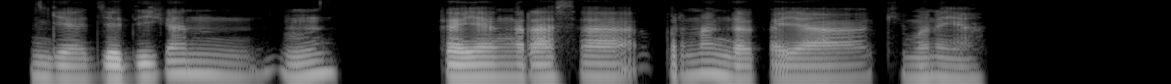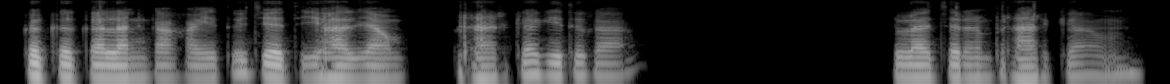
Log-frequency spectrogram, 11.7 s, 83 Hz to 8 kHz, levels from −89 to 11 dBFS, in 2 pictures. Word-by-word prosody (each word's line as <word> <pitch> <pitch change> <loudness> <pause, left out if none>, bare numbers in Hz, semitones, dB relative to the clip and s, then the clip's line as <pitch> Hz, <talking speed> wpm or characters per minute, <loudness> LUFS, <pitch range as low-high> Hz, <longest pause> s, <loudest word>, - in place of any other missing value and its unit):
Ya 115 -3 -2
jadikan 125 +6 +2 0.4
mhm, 135 +5 -1 0.5
kayak 120 0 +6
ngerasa 120 +1 +1 0.4
pernah 130 +3 -3
nggak 110 -3 +1
kayak 115 +2 -1
gimana 120 0 -5
ya 110 - -6 1.1
kegagalan 115 -2 +4
Kakak 115 0 -2
itu - - -9
jadi 120 0 +5
hal 115 -1 +5
yang 115 -1 +1 0.3
berharga 115 +4 -2
gitu 130 0 -1
Kak. 130 +6 -8 1.3
Pelajaran 120 0 0
berharga, 115 +3 -3
mhm. 140 +2 -11
120 Hz, 115 wpm, -28 LUFS, 115-125 Hz, 1.3 s, kayak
